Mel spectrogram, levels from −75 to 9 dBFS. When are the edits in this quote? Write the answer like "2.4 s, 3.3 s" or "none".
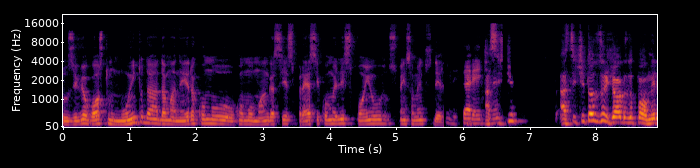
5.7 s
